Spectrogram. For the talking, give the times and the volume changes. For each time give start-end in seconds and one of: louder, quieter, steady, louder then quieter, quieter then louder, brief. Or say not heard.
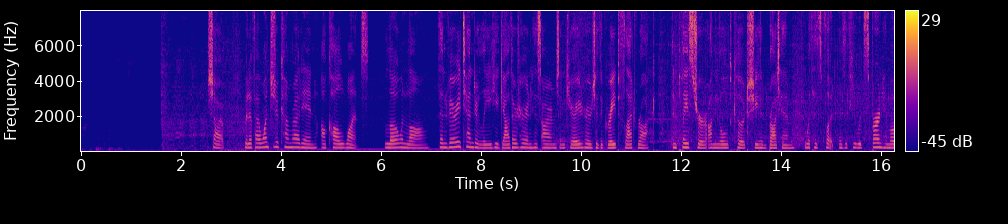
2.5-16.2 steady.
